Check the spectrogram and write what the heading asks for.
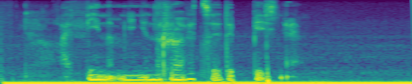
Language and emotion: Russian, angry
